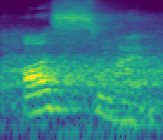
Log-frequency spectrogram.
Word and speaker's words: Osman: Kenapa orang Barat nyebutnya Ottoman? Karena ejaan di Barat Utsman itu mereka nyebutnya Utsman. Osman. Nah, mereka enggak bisa nyebut tsa. Jadi, otoman gitu ya.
